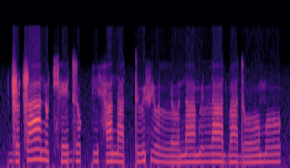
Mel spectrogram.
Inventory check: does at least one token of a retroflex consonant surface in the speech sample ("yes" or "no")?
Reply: yes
